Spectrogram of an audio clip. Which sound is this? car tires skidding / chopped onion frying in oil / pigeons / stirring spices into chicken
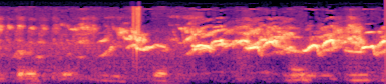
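pigeons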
